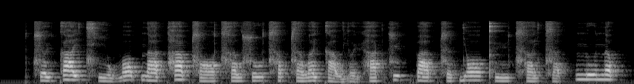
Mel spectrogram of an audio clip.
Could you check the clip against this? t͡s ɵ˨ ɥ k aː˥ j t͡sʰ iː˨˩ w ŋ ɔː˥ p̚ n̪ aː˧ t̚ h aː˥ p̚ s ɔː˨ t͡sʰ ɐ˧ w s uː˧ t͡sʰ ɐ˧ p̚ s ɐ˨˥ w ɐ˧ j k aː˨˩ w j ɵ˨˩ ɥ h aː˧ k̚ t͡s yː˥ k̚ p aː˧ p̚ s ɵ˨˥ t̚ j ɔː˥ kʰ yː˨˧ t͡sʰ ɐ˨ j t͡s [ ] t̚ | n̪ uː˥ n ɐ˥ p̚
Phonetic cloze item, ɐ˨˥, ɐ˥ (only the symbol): ɐ˨˥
